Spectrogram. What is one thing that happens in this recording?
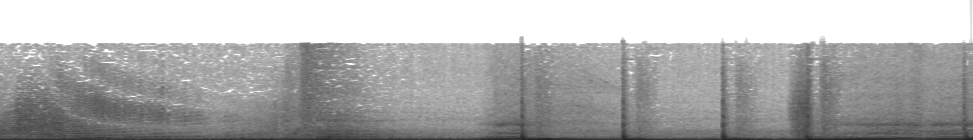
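A motorcycle engine idles and revs.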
